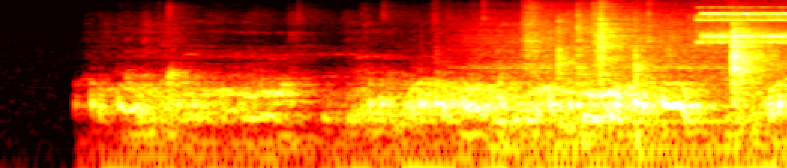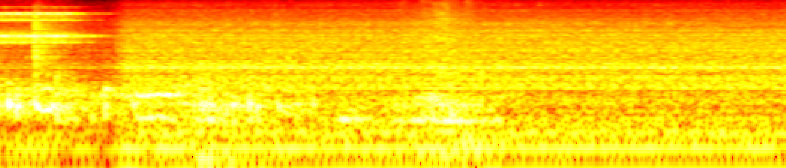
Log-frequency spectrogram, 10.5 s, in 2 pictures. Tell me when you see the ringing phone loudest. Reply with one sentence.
The loudest moment of the ringing phone is at 5 seconds.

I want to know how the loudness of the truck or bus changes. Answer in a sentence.
The volume of the truck or bus goes up.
